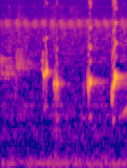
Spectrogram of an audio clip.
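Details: Yellow-vented bulbul recorded as a loud, long-singing lure and tutor recording: four short, slurred whistled notes in quick bursts, the last rising into a brief bubbly phrase, over a faint low hum.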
